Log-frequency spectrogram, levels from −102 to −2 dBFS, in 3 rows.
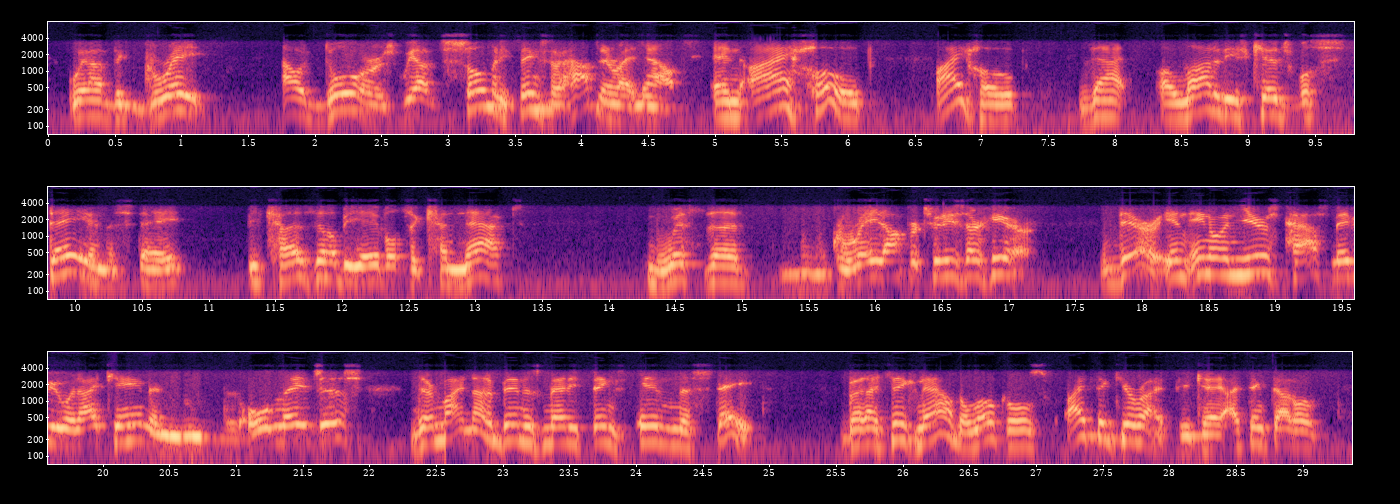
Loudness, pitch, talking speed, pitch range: -18 LUFS, 165 Hz, 170 wpm, 145-200 Hz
